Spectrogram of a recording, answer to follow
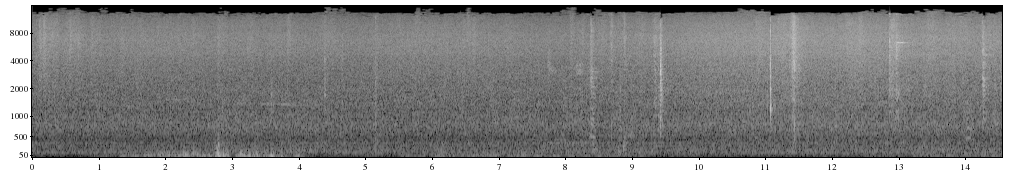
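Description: Steady hiss of a garden sprinkler spraying water over the shrubs and lawn. There is a low rumble about two to four seconds in, and a few sharp clicks in the second half.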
